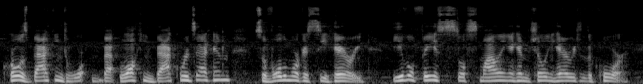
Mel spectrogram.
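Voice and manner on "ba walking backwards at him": usual speaking voice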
